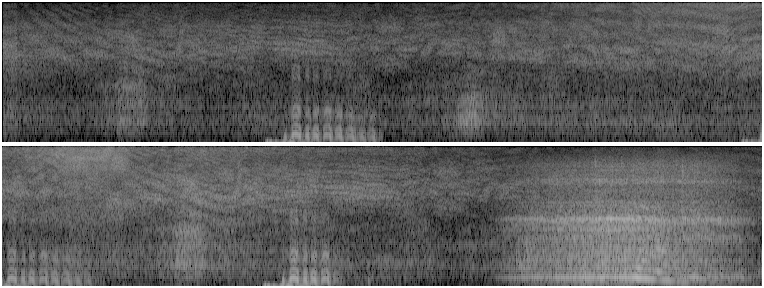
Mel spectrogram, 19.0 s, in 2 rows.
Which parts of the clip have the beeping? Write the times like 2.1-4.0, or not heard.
not heard.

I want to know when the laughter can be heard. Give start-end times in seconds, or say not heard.
3.3-4.8, 9.3-10.7, 12.8-13.7.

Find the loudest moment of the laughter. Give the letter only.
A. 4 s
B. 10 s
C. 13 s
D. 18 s
C.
